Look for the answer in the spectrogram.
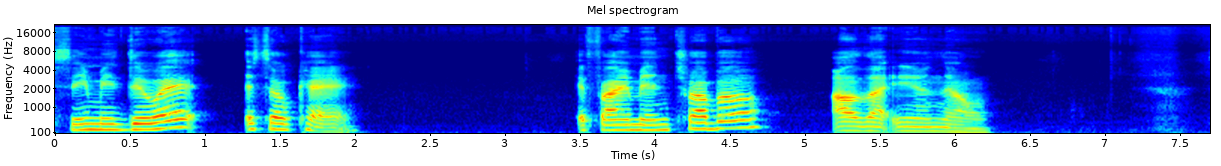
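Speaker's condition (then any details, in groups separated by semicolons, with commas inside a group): Bulbar ALS; bulbar onset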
